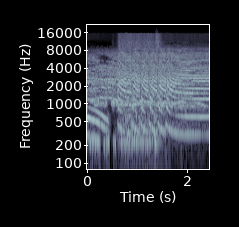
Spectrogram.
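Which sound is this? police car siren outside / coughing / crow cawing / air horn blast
air horn blast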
